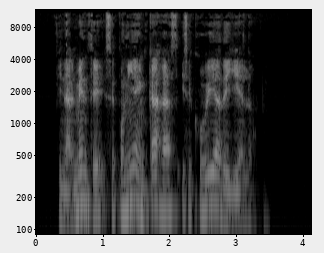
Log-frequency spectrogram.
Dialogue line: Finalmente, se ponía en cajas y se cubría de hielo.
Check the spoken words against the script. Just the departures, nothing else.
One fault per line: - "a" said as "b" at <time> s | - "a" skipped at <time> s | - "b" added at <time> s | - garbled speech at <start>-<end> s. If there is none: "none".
none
